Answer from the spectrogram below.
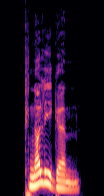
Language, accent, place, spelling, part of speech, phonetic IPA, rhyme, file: German, Germany, Berlin, knolligem, adjective, [ˈknɔlɪɡəm], -ɔlɪɡəm, De-knolligem.ogg
- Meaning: strong dative masculine/neuter singular of knollig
